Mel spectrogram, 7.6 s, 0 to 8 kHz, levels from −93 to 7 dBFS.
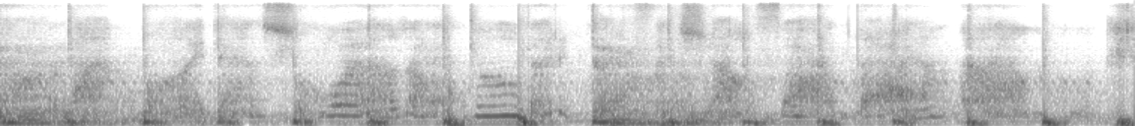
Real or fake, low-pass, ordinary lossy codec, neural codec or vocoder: fake; 7.2 kHz; none; codec, 24 kHz, 0.9 kbps, WavTokenizer, small release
